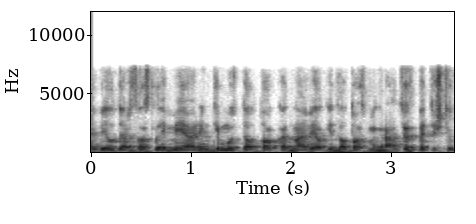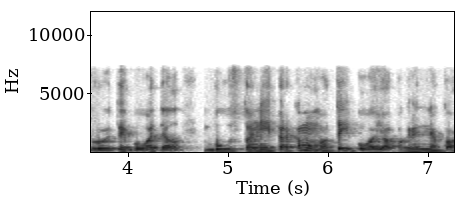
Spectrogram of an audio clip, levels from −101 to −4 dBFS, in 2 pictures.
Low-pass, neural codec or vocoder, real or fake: 7.2 kHz; none; real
